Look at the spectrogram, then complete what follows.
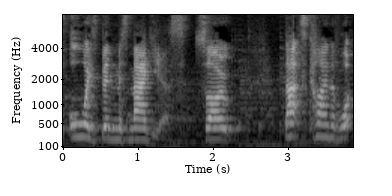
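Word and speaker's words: Mismagius: Plus, in the anime, it's always been Miss Magius.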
